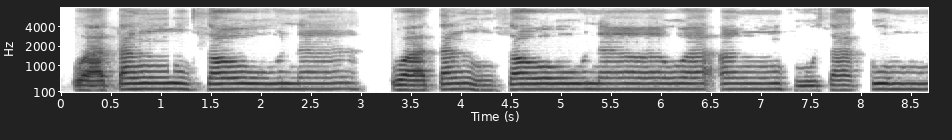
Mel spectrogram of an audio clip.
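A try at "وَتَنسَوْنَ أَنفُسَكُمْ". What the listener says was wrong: Anfusakumnya nggak ada wawunya Watasauna anfusakum wa antum.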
